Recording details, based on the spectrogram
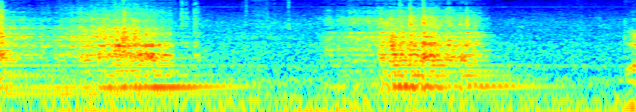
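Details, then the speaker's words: Audi brake rotor with a screwdriver standing in for a rock caught between the rotor and the backing plate: a rough rasping scrape swells and fades once per slow turn. Removing the rock stops the noise. "And let's just say this screwdriver here was a rock and it got caught in between the rotor and the backing plate. Watch the noise."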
